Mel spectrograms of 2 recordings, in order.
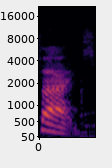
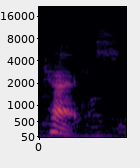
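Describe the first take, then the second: First: The name begins with an S sound. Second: The name begins with a K sound. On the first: "it's actually pronounced sex" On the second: "but I call it kex"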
